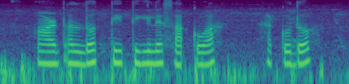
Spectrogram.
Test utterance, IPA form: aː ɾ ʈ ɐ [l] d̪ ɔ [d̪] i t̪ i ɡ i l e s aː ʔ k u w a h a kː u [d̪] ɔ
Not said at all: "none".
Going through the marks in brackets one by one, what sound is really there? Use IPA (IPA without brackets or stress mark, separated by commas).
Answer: l, t̪, d̪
